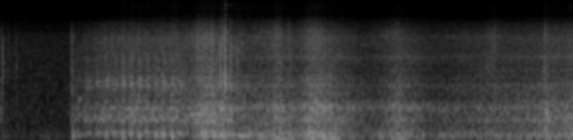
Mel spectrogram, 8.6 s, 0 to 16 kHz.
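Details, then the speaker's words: Lada VAZ-2106 carburettor on petrol after float needle repair and slightly lowered fuel level, air filter housing off: starter turns briefly, engine catches and settles into a steady idle that now responds to the choke. "Подсос, в принципе, уже слушается. Не знаю, видно или нет обороты. На подсос, в принципе, реагирует."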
